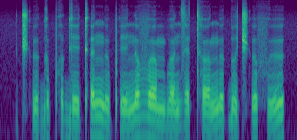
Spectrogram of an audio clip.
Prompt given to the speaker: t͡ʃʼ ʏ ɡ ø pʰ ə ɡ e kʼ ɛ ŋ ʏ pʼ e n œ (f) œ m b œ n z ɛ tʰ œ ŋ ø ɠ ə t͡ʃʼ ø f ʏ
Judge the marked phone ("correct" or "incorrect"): incorrect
